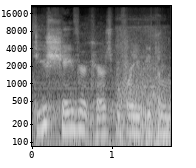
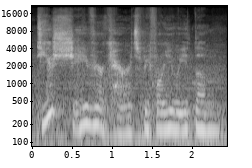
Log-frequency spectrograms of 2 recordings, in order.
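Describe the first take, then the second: First: The question sounds neutral and open. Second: The question sounds judgmental and disapproving. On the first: The speaker is simply curious. The speaker calls it right. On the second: The speaker disapproves of the practice. The speaker calls it wrong.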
